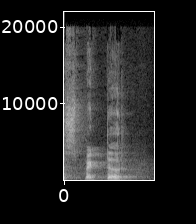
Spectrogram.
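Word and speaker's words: spectre: का प्रोनाउंसिएशन है स्पेक्टर।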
